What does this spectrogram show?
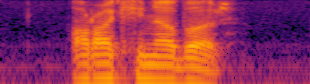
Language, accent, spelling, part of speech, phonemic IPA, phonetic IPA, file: Armenian, Eastern Armenian, առաքինաբար, adverb, /ɑrɑkʰinɑˈbɑɾ/, [ɑrɑkʰinɑbɑ́ɾ], Hy-առաքինաբար.ogg
- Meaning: virtuously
